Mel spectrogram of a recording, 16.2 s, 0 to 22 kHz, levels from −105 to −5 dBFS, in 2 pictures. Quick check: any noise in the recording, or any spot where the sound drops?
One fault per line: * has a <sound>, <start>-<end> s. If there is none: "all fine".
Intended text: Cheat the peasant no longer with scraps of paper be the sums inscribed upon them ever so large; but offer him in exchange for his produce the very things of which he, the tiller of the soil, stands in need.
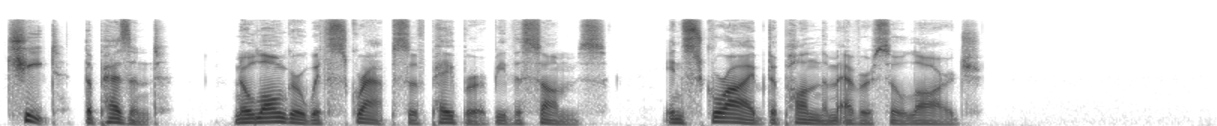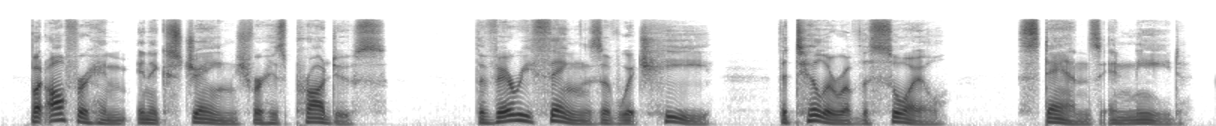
all fine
